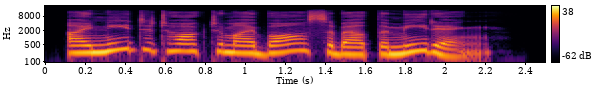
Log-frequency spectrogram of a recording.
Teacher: The stressed words are need, talk, boss, and meeting.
